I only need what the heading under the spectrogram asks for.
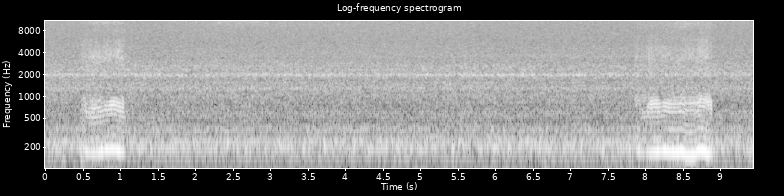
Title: Molly snoring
